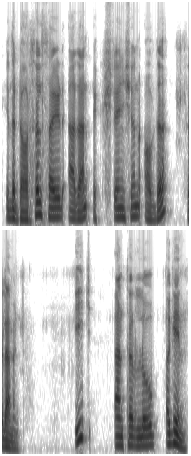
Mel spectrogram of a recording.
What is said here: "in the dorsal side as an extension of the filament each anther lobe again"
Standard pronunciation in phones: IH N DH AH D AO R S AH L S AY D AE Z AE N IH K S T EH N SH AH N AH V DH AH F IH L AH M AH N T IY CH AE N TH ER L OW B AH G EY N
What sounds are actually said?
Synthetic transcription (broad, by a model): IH N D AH D AO R S AH L S AY D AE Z AE N IH K S T EH N SH AH N AH V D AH F IH L AH M AH N T IY CH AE N T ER L OW B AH G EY N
